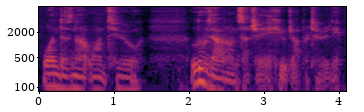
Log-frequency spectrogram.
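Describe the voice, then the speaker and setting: A man playing a casino card dealer in an ASMR roleplay, speaking softly with whispered phrases and formal, courteous, gently coaxing patter. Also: low voice, very animated, moderate pace, creaky, slight background noise.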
